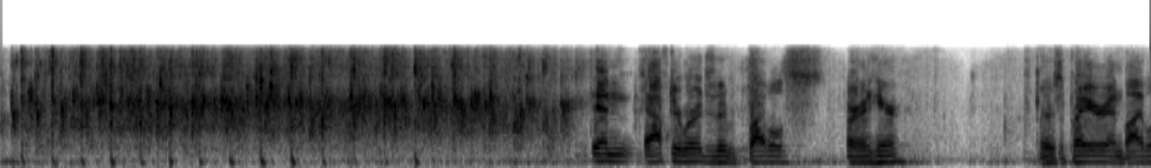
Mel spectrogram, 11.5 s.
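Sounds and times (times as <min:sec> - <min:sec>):
audience applause: 0:00.0 - 0:05.9
speech: 0:05.9 - 0:09.1, 0:10.4 - 0:11.4.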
